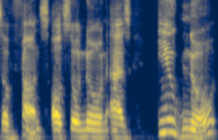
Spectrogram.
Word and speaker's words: Huguenots: France also known as igno h-u-g-u-e-n-o-t-s the T there is silent because it's French h-u-g-u-e-n-o-t-s so they're also there were also the calvinist Protestants of France were also known as igno igno uh it's been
